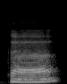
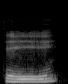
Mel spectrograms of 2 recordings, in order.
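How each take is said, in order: First: The vowel is said with unspread, unsmiling lips. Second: The mouth barely opens, so the vowel nearly vanishes. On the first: "without smiling like ta" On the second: "without opening like t"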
